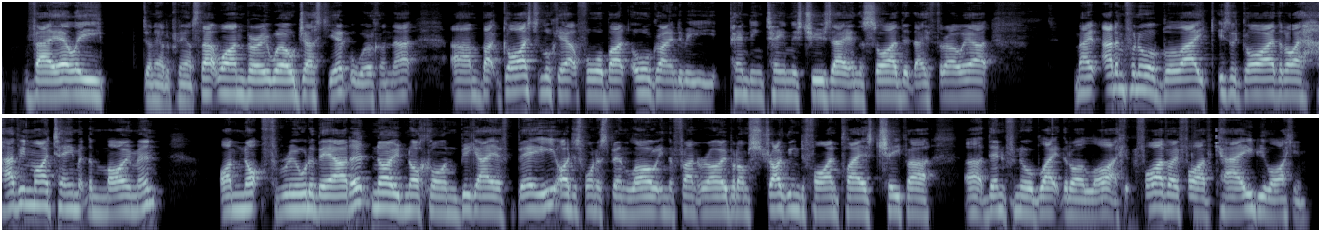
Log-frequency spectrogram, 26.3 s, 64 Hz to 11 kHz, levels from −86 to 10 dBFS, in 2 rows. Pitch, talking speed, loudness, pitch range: 155 Hz, 215 wpm, -19 LUFS, 145-165 Hz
